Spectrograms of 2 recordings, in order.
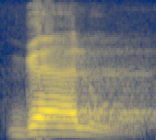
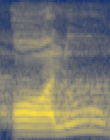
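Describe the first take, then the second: First: It begins with a hard g sound. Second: It begins with a deep throat q sound.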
